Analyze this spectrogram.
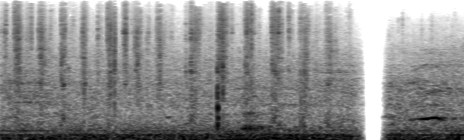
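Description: A knife scrapes scales off a fish with quick rasping strokes.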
